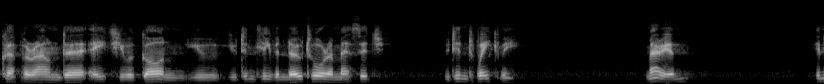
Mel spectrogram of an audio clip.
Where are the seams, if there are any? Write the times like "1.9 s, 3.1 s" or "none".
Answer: none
